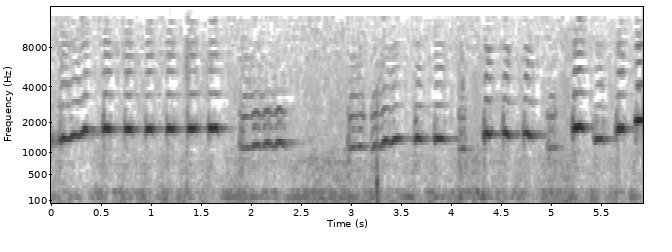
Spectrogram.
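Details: A talking pet parrot whistling a string of short, clear, evenly spaced notes, about two to three per second, holding mostly one pitch with a few downward steps, over a low background hum.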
